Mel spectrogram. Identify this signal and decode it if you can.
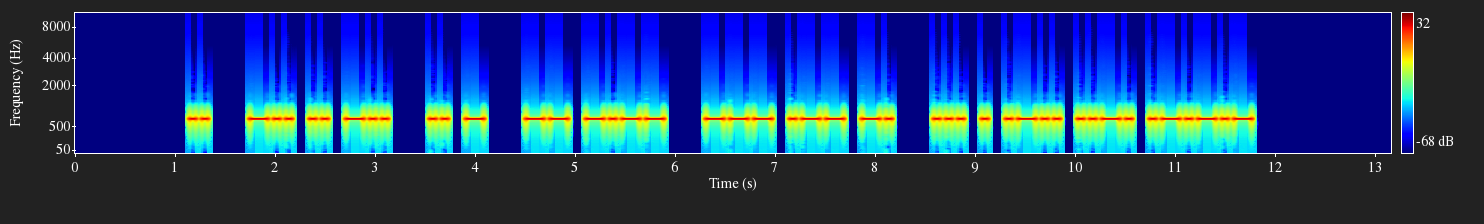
Morse code, heard as a keyed tone, about 20 wpm, 700 Hz. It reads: I DID IT MY OWN SELF.
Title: Sentences from Top 1000 Words - Review Part 1 - 20wpm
